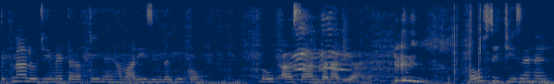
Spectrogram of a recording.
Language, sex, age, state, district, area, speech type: Urdu, female, 45-60, Bihar, Khagaria, rural, spontaneous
